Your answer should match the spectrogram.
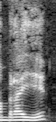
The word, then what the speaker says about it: Braille: Es que, bueno, teníamos un pequeño debate aquí sobre cómo se pronunciaba lo del sistema Braille, y es efectivamente así en español, ¿no? – Sí. La fórmula francesa pues sería con la E, pero bueno, nosotros lo hemos adaptado, castellanizado y se escribe Braille.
